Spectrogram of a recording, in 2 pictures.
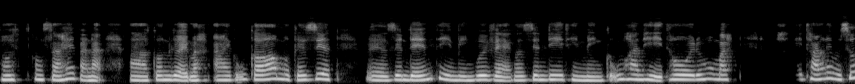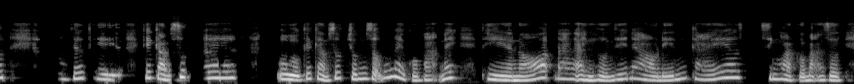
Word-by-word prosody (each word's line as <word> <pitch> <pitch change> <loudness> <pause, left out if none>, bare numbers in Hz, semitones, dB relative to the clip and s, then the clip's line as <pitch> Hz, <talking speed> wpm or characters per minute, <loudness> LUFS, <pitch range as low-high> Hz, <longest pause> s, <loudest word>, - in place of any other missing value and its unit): thôi, 215 -1 +2 0.2
không 225 -1 0
sao 215 -2 -1
hết, 250 +5 +1
bạn 195 -3 -2
ạ. 185 -2 0 0.2
À, 190 -2 +1
con 205 +1 +1
người 195 -4 +4
mà, 190 +1 0
ai 200 +1 -1
cũng 235 - -3
có 230 +1 +2
một 240 -3 0
cái 210 0 +2
duyên. 235 +2 +1 0.4
Ờ, 195 -1 0
duyên 205 +1 +1
đến 200 +5 +3
thì 240 -7 +1
mình 190 -1 +1
vui 210 +1 +4
vẻ, 190 -4 0
còn 190 0 0
duyên 210 +1 0
đi 215 0 +2
thì 205 -1 -2
mình 185 -1 +1
cũng 220 +4 -2
hoan 230 -1 +1
hỉ 210 -5 +3
thôi, 225 -1 +3
đúng 225 +1 +2
không 245 -1 -3
bạn? 225 0 -3 0.6
Nghĩ 230 - -13
thoáng 240 -1 -1
lên 275 - -1
một 230 - 0
chút. 295 +7 -1 0.5
Ừm, 240 -2 -9
thế 275 +1 0
thì 240 -2 +1 0.4
cái 305 -1 -1
cảm 235 -5 +4
xúc 335 +10 +2
á 285 - -3 0.6
ừ, 225 -4 +5
cái 265 - -2
cảm 230 -8 +1
xúc 285 +10 -2
trống 255 -2 +1
rỗng 295 +6 0
này 340 -4 +3
của 185 - -1
bạn 205 +2 -4
ấy, 290 +4 0 0.2
thì 205 -5 +3
nó 200 +10 +3
đang 255 -2 -3
ảnh 210 -4 +3
hưởng 190 -2 +2
thế 235 +3 0
nào 235 -8 -2
đến 195 +8 0
cái 240 +3 -3 0.4
sinh 250 -2 -3
hoạt 220 -5 -1
của 170 - -1
bạn 190 +1 -1
rồi? 195 -2 +1
220 Hz, 250 wpm, -18 LUFS, 195-240 Hz, 0.6 s, ừ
